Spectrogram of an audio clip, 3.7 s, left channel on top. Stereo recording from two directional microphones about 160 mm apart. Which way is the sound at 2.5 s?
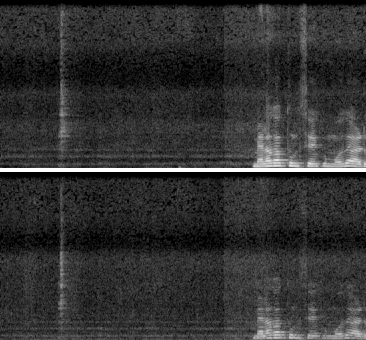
30° left (ahead or behind).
